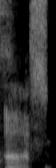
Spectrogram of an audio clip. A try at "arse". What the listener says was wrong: That sounds like you're saying ice. Ice. Oh, okay, arse. Now I hear the difference.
